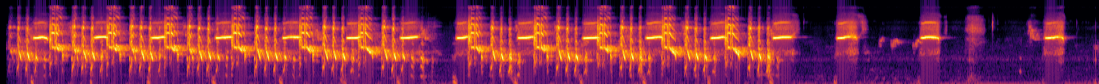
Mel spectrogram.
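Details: Grey francolin calling: loud, harsh, ringing phrases repeated in a rapid, steady series about once a second for ten seconds, then a few scattered single notes after a pause.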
